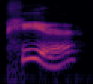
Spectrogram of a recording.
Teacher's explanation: in peer we have a aspirated p appearing between the beginning of the word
